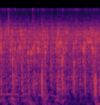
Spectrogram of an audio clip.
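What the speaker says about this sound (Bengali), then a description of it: "এই রুই মাছের মাথাগুলোকে লাল লাল করে ভেজে নেব" Rohu fish heads fry in hot mustard oil in a wok, giving a continuous crackling sizzle with light stirring scrapes, close and steady with no talk.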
